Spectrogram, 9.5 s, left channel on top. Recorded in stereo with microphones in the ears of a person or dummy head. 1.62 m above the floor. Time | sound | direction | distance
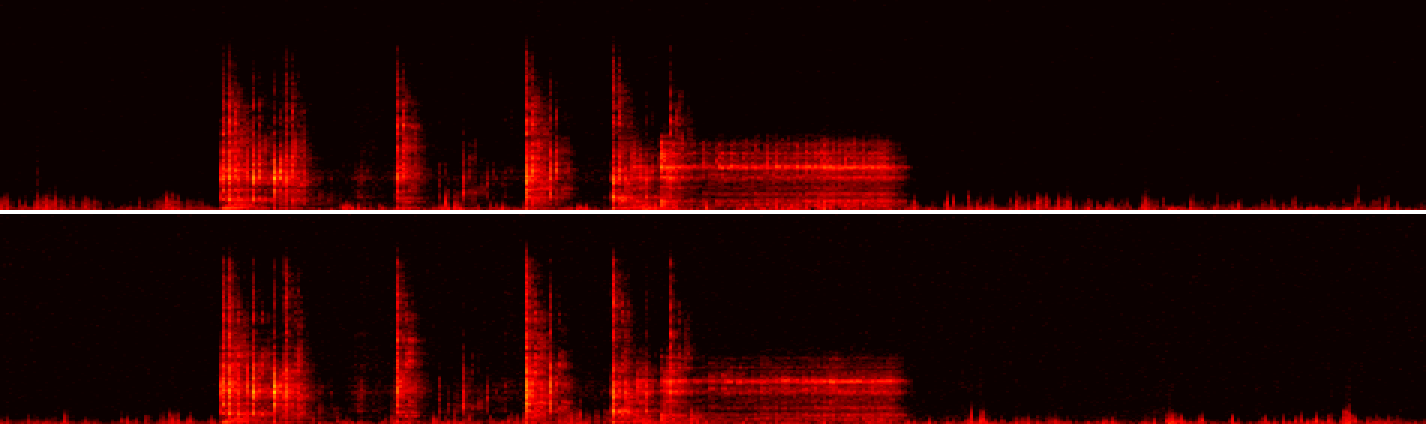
1.5 | crushing | 15° right (ahead or behind) | 6.5 m
4.2 | a dropped coin | 75° left (ahead or behind) | 7 m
